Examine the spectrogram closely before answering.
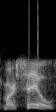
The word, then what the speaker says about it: Marseilles: Well, it's Marseilles, Illinois. Okay. It's spelled the same as Marseille, France, but...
